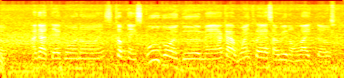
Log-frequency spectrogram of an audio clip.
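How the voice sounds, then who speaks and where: A man's high-pitched voice at a fairly quick pace, fairly even intonation, noticeable background noise behind him. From New Orleans, Louisiana. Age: 20s. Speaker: college radio host and MC. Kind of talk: interview answer. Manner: casual, laid-back.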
